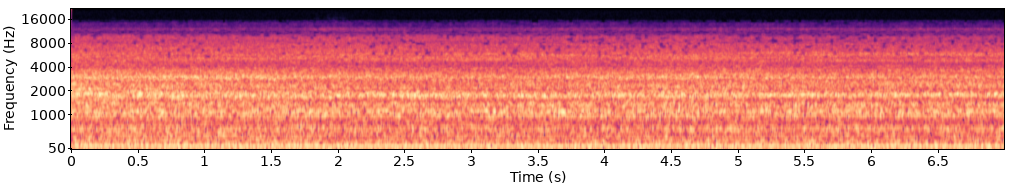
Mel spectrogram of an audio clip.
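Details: Gas furnace at first start-up on the new control board: the draft inducer runs with a steady, even motor hum and constant low drone, no rattles or surging, before the igniter and gas come on; normal inducer operation.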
